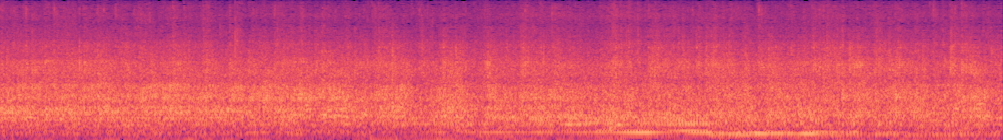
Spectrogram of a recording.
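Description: Steady roadside traffic noise, with a low engine hum passing through about halfway in.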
